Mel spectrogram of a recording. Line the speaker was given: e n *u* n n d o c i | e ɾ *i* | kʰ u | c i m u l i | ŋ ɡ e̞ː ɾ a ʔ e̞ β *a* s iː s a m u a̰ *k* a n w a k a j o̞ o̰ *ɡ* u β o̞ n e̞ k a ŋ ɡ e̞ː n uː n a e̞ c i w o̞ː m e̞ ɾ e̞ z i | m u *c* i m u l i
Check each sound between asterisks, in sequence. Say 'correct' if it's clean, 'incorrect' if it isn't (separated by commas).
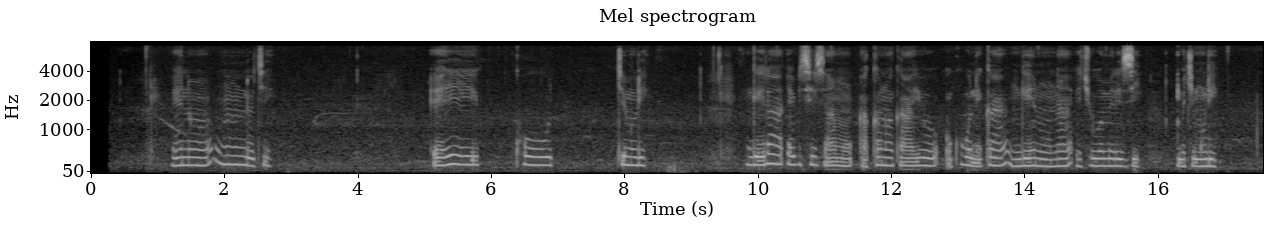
incorrect, correct, incorrect, correct, incorrect, correct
